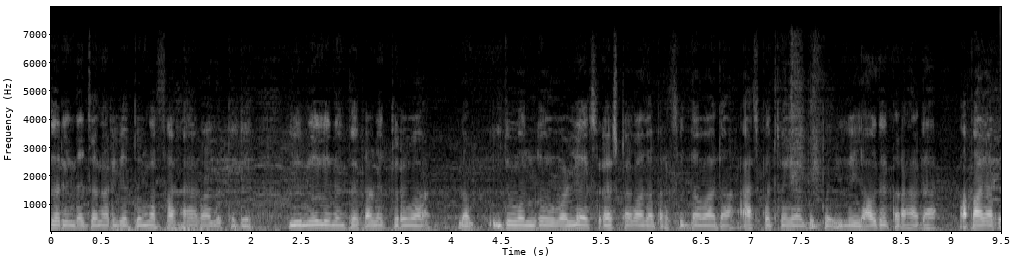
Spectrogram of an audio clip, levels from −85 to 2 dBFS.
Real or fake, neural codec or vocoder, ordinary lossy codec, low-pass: fake; codec, 44.1 kHz, 2.6 kbps, SNAC; none; 7.2 kHz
